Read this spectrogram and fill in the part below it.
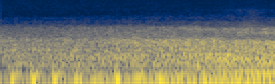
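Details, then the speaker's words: Honda Supra motorcycle after repeated cam chain and bushing replacements for rough engine noise, clutch adjusted; now a steady low idle rumble with no knocking or rattling; normal idle. "sudah bagus sekarang."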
